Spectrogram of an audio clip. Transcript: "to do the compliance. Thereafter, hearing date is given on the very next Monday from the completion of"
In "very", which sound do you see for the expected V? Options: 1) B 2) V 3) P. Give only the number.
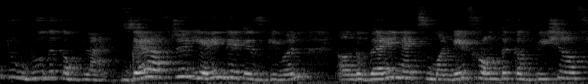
1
